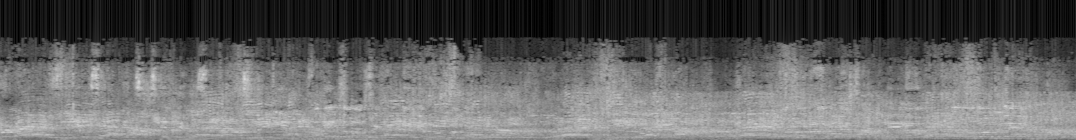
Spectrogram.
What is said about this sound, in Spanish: El griterío intenso se confundió entre el llamado enérgico de la presidenta de la mesa directiva, Marcela Guerra, que llamó al orden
